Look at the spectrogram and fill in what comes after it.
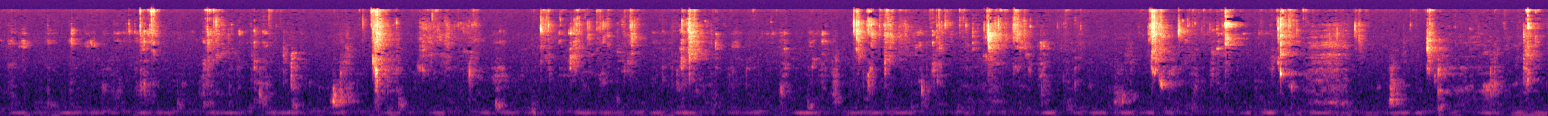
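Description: Quiet, close-miked eating of rice biryani by hand: irregular wet chewing clicks and lip smacks, mixed with fingers squishing and gathering rice on a stainless steel plate.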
